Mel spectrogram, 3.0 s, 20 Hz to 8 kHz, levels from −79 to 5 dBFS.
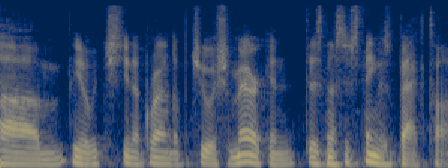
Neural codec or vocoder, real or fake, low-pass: codec, 16 kHz, 1.1 kbps, Voila-Tokenizer; fake; 7.2 kHz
